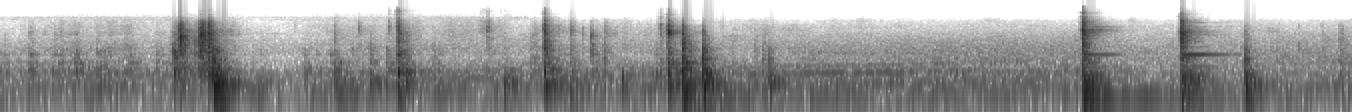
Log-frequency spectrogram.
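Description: Hand wrench and bolts clinking and knocking against a truck bed rack's metal mounting bracket as the bolts are fitted and snugged down: about half a dozen separate, irregular clicks, the last two near the end ringing briefly.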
